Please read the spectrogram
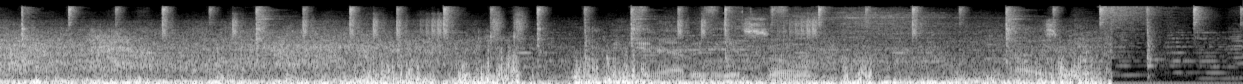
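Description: Semi-truck's diesel engine running, a steady rumble under loud outdoor noise, with a man's voice briefly in the middle. Near the end it cuts off suddenly and violin music begins.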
